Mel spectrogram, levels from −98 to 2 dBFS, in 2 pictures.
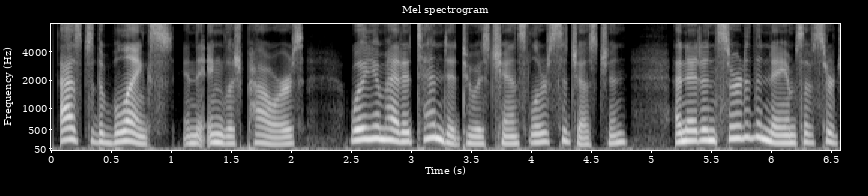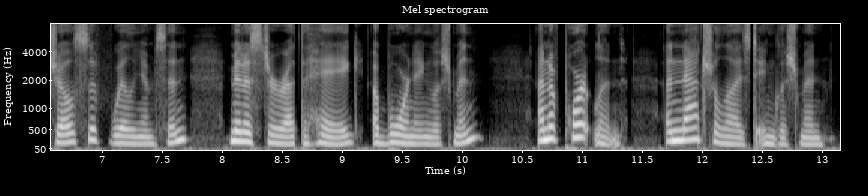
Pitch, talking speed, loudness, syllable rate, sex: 200 Hz, 170 wpm, -18 LUFS, 5.8 syllables/s, female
